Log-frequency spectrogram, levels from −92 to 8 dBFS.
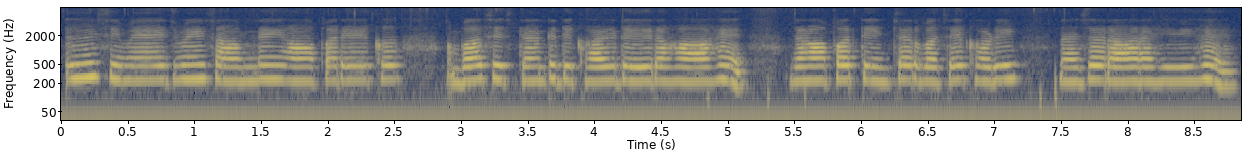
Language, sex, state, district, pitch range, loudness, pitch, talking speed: Hindi, female, Rajasthan, Jaipur, 220-235 Hz, -18 LUFS, 230 Hz, 150 wpm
